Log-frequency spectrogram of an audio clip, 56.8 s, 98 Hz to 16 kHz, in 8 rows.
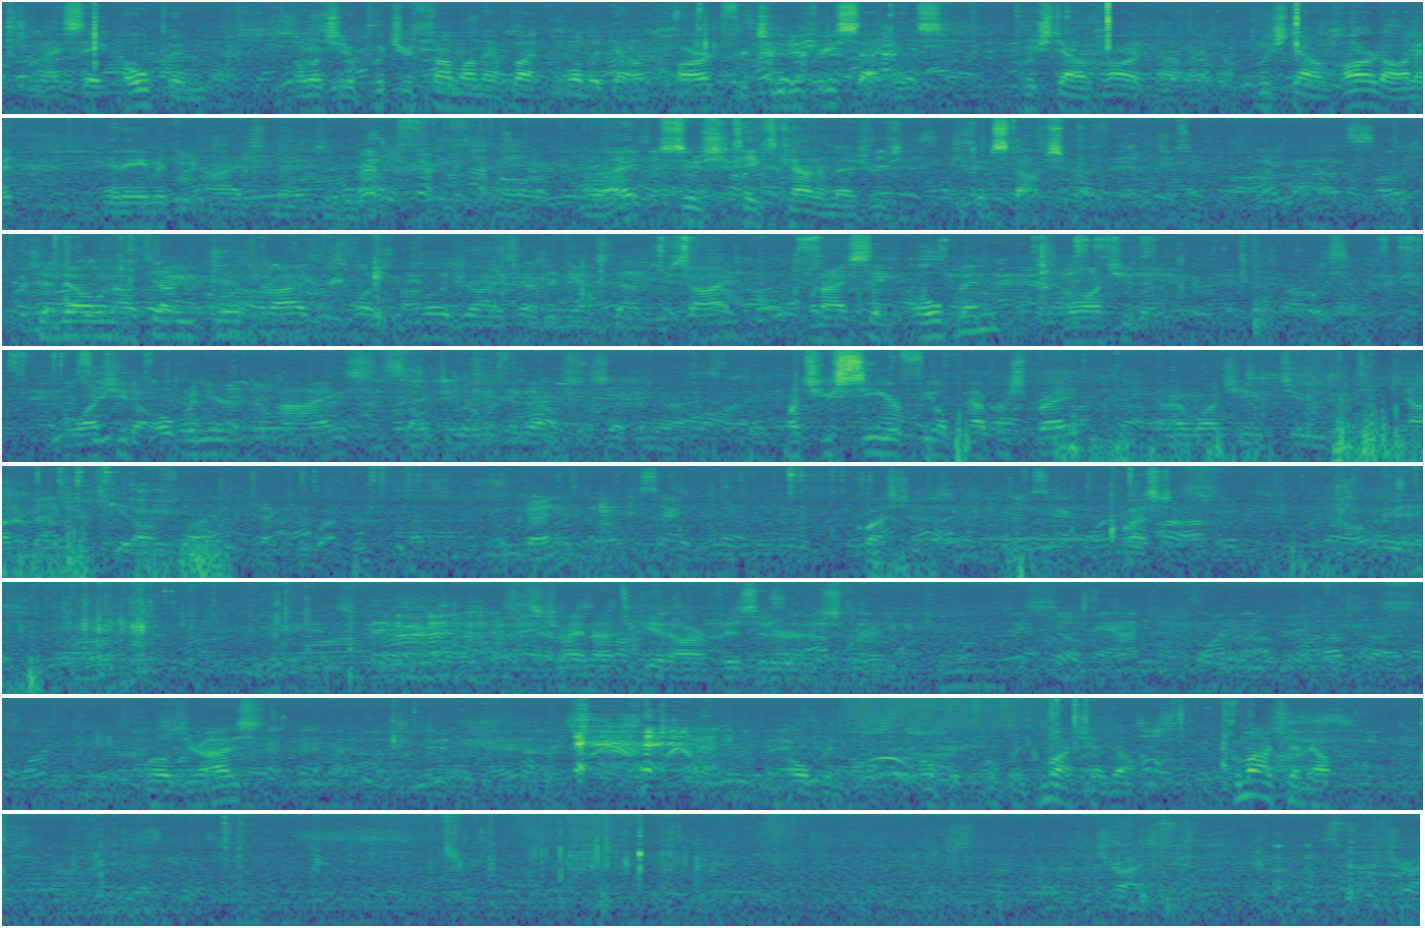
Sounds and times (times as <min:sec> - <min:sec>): Speech: 0:00.0 - 0:53.5, 0:54.1 - 0:56.8.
